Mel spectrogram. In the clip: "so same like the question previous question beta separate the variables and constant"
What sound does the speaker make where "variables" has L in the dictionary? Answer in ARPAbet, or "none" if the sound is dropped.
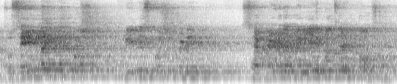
N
